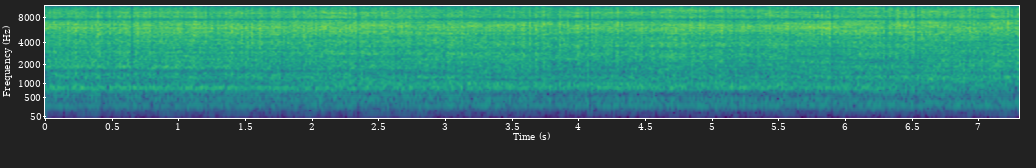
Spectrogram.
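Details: Furnace on start-up, March 22, 2017: constant harsh whirring grind with no rhythm, hinting at a motor or fan problem; cause not known.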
